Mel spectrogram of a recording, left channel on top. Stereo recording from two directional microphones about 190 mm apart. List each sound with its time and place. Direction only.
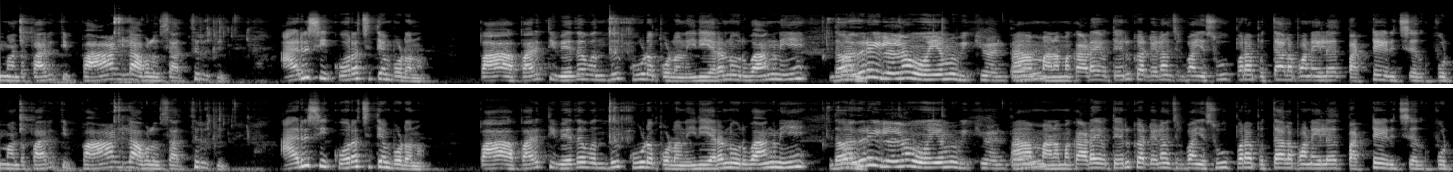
0.3 s speech: 70° right (ahead or behind)
8.4 s speech: 5° left (ahead or behind)
10.2 s speech: 65° right (ahead or behind)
